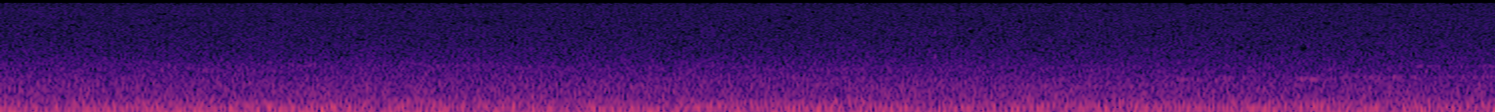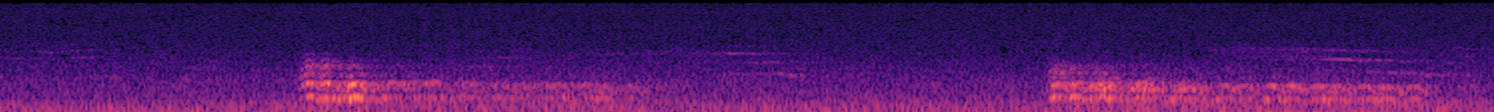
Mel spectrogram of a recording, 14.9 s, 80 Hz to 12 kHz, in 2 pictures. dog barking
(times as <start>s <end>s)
9.0s 10.6s, 12.7s 14.7s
